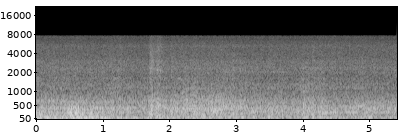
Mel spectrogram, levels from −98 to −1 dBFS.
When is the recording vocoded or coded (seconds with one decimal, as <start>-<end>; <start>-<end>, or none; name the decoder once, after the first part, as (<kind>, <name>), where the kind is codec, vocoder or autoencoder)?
none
